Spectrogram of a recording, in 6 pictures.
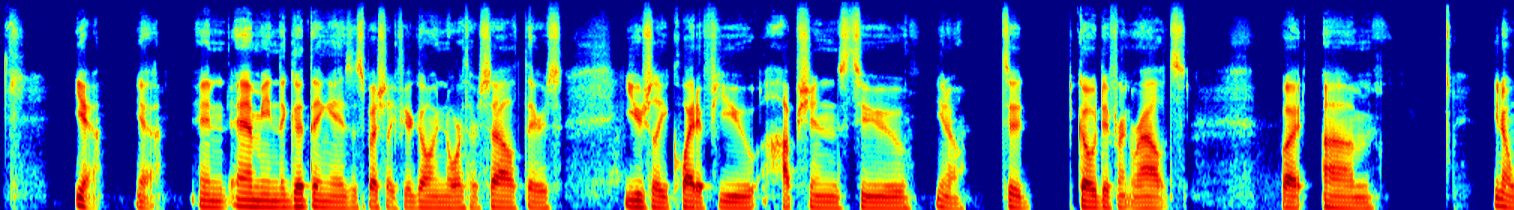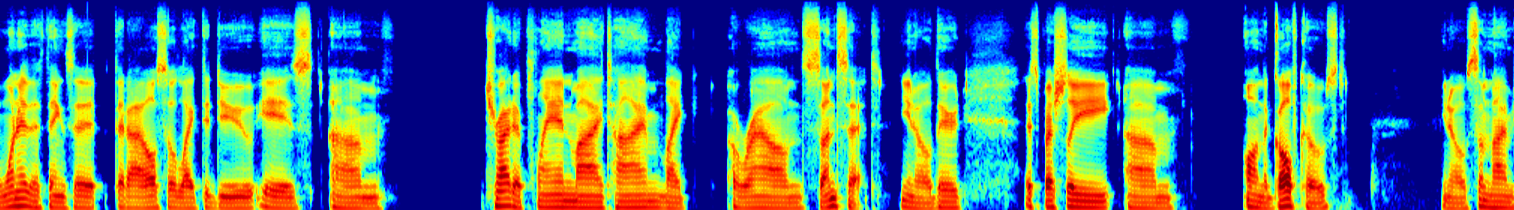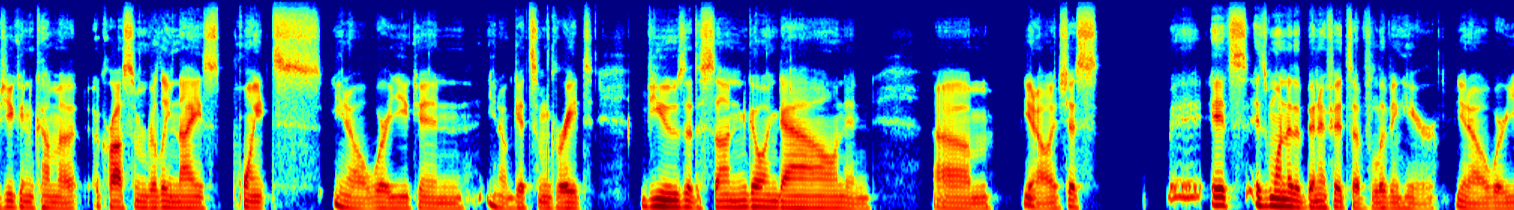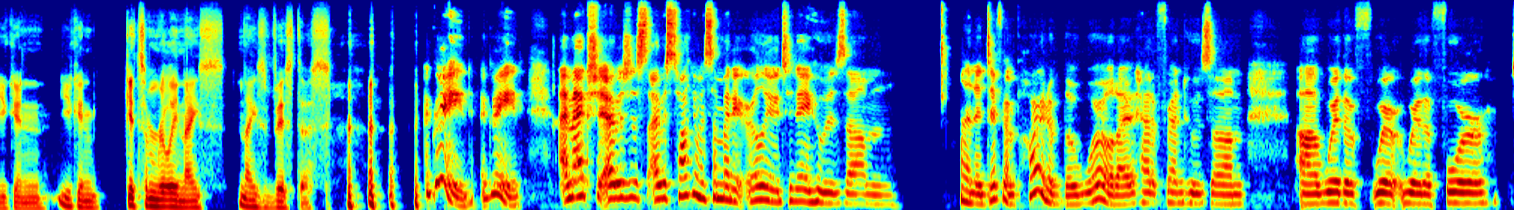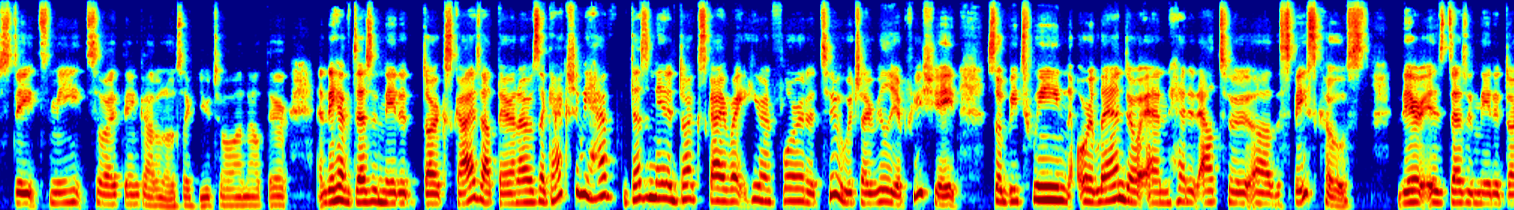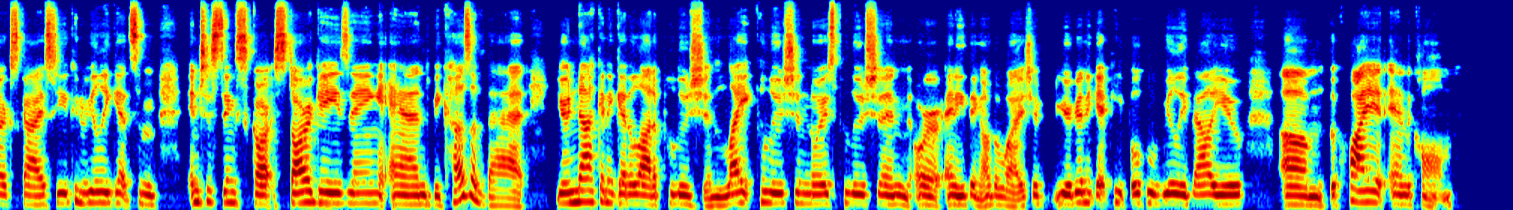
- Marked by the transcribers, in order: tapping; chuckle; other background noise
- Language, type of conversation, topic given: English, unstructured, What local shortcuts help you make any city feel like yours?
